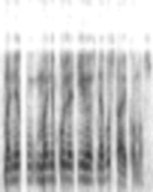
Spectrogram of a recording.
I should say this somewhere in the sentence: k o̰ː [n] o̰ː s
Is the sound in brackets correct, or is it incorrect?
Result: incorrect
